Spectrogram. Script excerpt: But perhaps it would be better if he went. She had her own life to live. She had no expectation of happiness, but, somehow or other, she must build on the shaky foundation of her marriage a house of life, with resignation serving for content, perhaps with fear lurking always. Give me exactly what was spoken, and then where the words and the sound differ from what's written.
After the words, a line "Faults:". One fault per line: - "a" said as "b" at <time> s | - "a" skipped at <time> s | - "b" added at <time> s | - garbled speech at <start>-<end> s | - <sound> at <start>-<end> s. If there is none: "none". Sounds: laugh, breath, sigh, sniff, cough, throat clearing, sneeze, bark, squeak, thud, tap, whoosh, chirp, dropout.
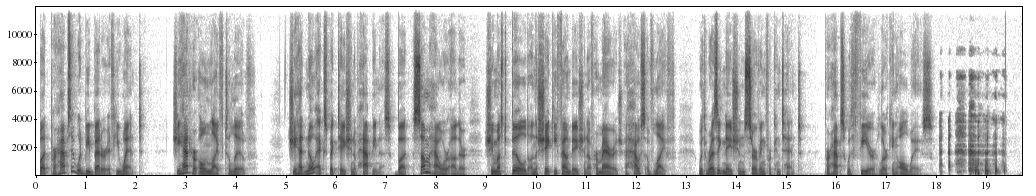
But perhaps it would be better if he went. She had her own life to live. She had no expectation of happiness, but, somehow or other, she must build on the shaky foundation of her marriage a house of life, with resignation serving for content, perhaps with fear lurking always.
Faults:
- laugh at 18.0-19.4 s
